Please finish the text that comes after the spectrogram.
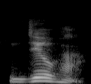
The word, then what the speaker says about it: জিহ্বা: ঠোঁট এবং এবং জিউবা এটার উচ্চারণ কিন্তু প্রকৃতপক্ষে জিউভা যদি আমরা জিহ্বা বলি বা জীব বলি তো বুঝে নিও বোঝার জন্য আমরা যেভাবে বলা সেভাবেই বলবো কিন্তু মূল উচ্চারণ জিউভা এরপরে আসো বাকপত্যঙ্গের সবথেকে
